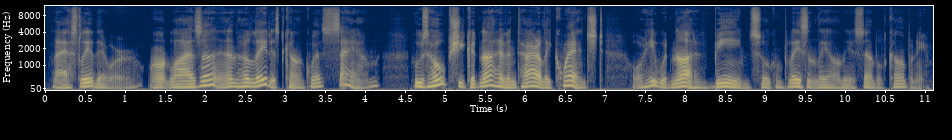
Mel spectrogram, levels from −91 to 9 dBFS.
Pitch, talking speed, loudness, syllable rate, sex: 130 Hz, 160 wpm, -21 LUFS, 5.0 syllables/s, male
